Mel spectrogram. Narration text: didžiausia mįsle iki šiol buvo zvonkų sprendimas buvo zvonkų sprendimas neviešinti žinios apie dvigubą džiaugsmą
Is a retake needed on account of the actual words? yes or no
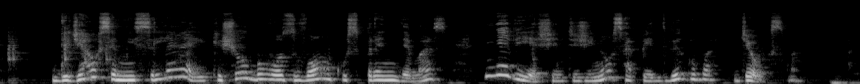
yes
